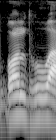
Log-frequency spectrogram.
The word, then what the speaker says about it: बंधुआ: फिरिया बंधु ना जो इसमें है ना य उच्चारण नहीं होगा इसमें य साइलेंट चला जाएगा ठीक है तो बंधुआ हो जाएगा पूरा ठीक है बंधु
